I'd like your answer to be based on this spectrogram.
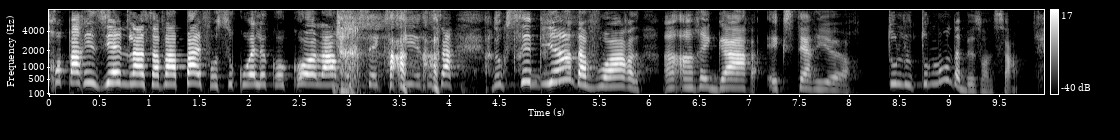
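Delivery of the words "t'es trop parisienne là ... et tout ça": put-on high, loud, Brazilian-accented voice. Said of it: "elle disait".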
